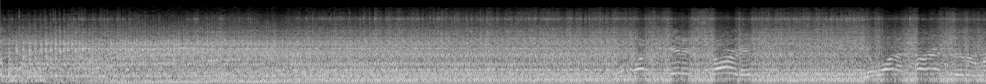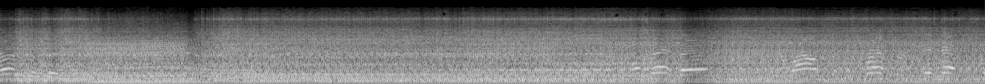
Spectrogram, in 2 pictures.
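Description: A diesel air compressor engine cranks and starts, then idles with a loud, steady, rumbling drone and rattling vibration close by, broken by a few brief dips.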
